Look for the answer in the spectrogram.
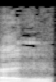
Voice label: "a", male British; Alphabet

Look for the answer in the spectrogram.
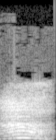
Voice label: jibjab OWWL, Lo-Fi Jibber Jabber

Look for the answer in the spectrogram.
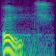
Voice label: "h", male British; Alphabet

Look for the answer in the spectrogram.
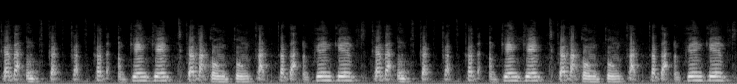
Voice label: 130 vocal Ka Ta Kin Kin, drum loops

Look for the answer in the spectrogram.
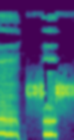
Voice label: speak and spell, "abscess"; WORDS

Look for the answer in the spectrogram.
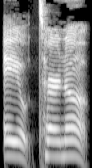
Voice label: female ayo turn up; FEMALE MISC

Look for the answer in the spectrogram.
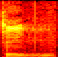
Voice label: "t", male British; Alphabet

